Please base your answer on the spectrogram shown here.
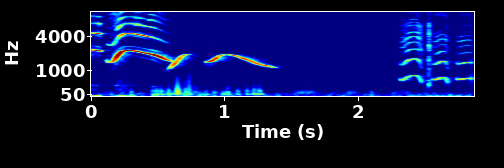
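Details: Captive talking bird giving bright arched whistles that slide down, then silence and a burst of nasal, raspy speech-like syllables; a person says "good boy" nearby in a small room.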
